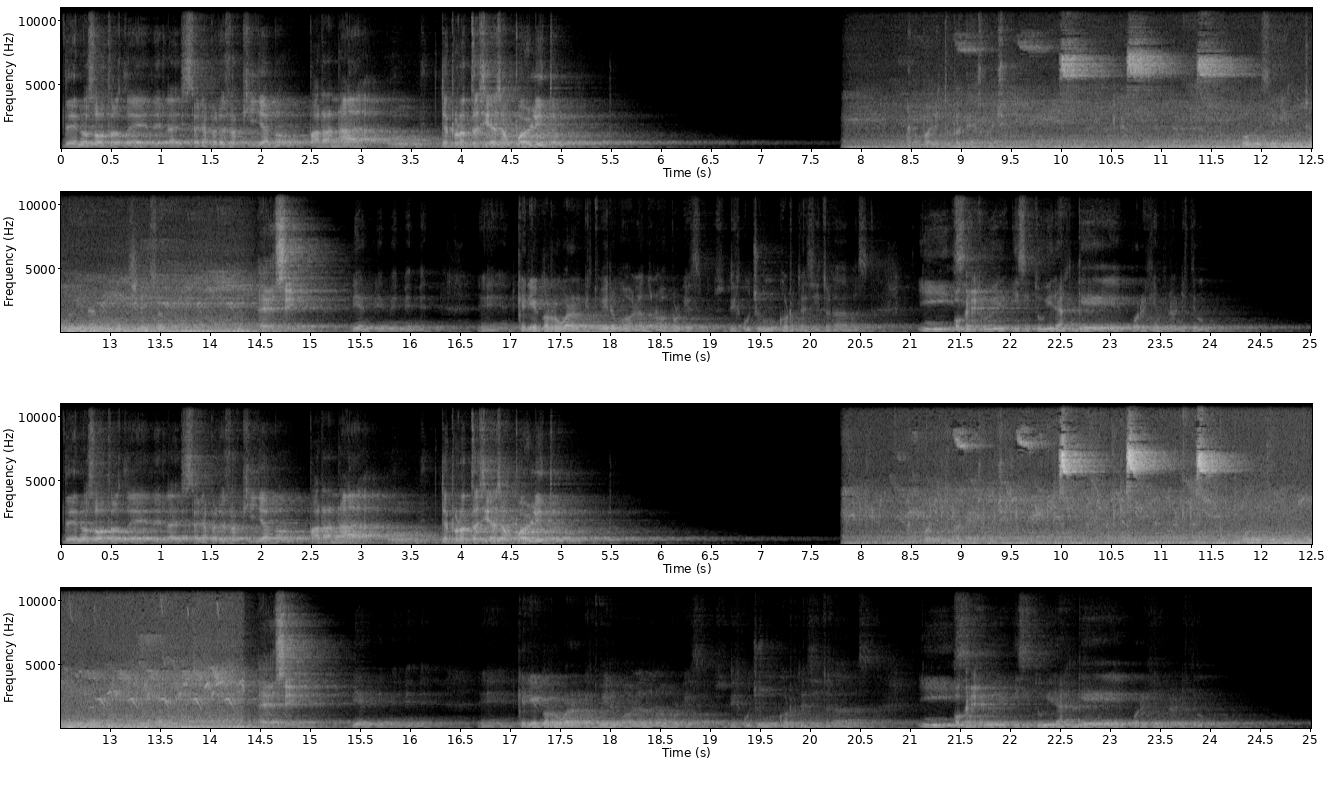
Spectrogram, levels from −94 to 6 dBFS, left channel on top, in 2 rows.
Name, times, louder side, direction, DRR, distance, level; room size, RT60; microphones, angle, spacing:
voice 1, 0.0-5.0 8.4-9.5 14.5-14.9 21.4-21.7, equal, 10° left, 3 dB, 1.2 m, -32 dB
sound 1, 7.8-14.3, right 6 dB, 80° right, 1.2 m, -29 dB
voice 2, 11.0-13.6 15.4-16.2 16.7-18.9 19.2-20.5 21.1-23.9, left 1 dB, 35° left, 4 dB, 1.0 m, -35 dB
13.0 x 12.5 x 8.1 m, 2.9 s
head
